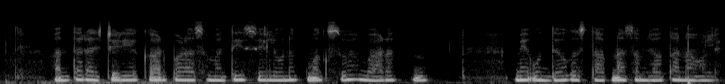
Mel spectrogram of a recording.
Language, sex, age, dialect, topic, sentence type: Magahi, female, 31-35, Western, banking, statement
